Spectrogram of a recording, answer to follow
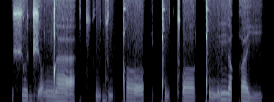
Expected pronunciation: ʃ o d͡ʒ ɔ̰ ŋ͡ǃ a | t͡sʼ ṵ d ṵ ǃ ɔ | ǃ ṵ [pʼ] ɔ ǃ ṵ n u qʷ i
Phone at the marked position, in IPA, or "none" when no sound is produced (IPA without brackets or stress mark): tʼ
